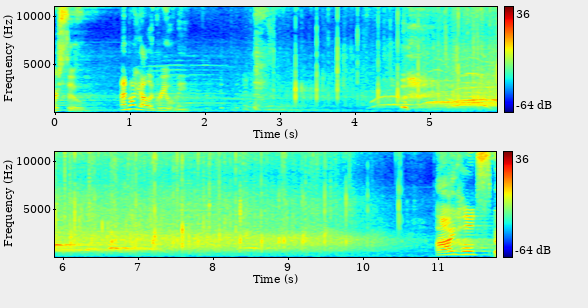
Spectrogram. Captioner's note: laughter; cheers and applause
